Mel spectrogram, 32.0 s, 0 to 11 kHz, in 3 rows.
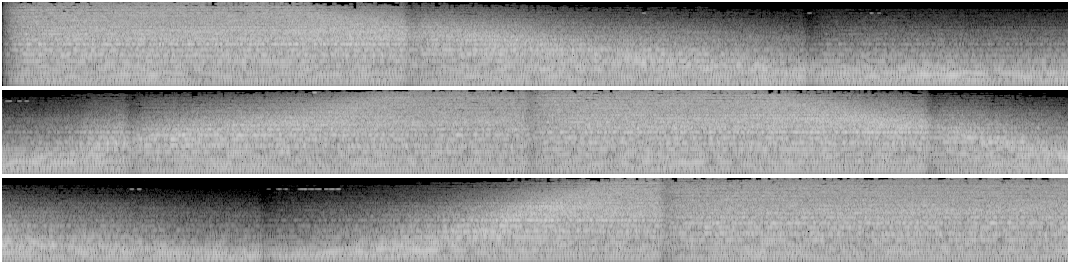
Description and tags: Orchestra Strings Pad 2 (Em - 120 BPM)
Orchestra Strings for Themes with Filter fades. Created with Fabfilter Plug-Ins. Key: Em, 120 BPM.
Film, Pads, Strings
